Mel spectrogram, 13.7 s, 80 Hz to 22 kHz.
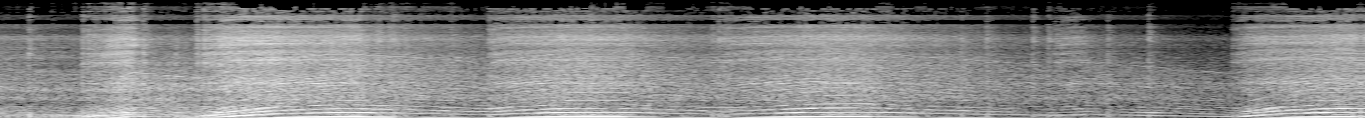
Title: My Vespa V9B1T 100 after rebuild the carburetor…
